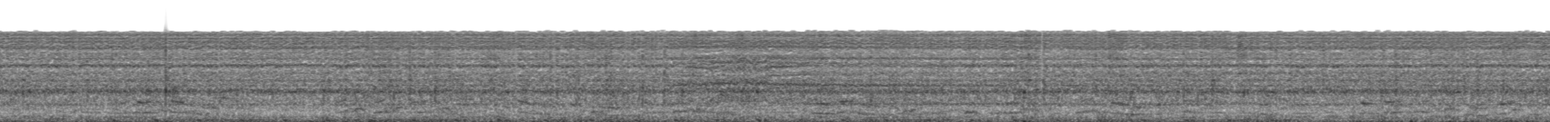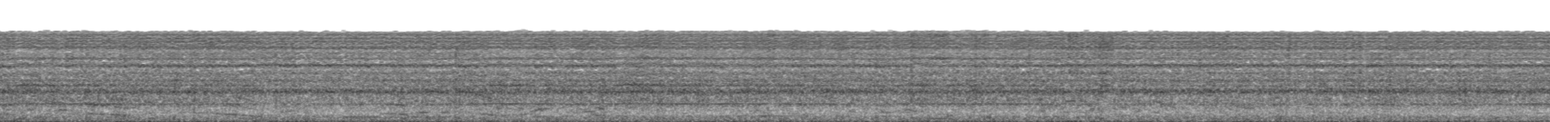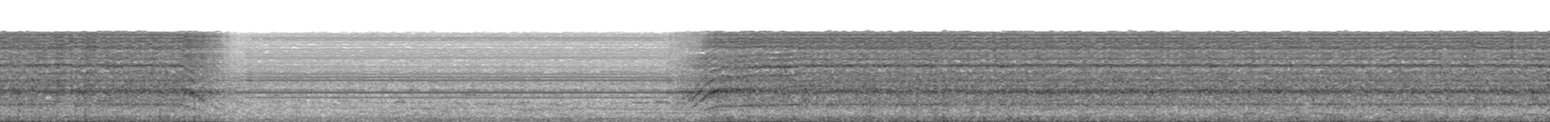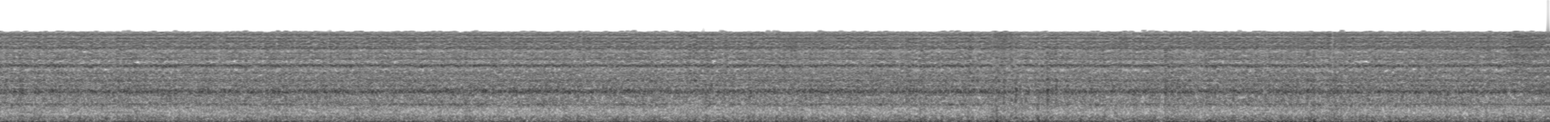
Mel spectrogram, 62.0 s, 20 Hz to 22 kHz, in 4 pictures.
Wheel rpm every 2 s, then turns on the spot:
160, 160, 160, 160, 170, 160, 160, 160, 160, 160, 160, 160, 160, 160, 160, 160, 110, 0, 0, 120, 160, 160, 160, 160, 160, 160, 160, 160, 160, 160, 160.
none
